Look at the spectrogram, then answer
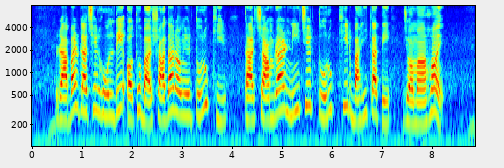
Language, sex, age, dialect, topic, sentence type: Bengali, female, 18-24, Standard Colloquial, agriculture, statement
